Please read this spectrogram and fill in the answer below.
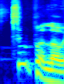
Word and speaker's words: Tupelo: name of it again tup T tup T Mike come on Mike was laughing at you about how you pronounced it I was and I was trying to look it up I was like what the hell what city did he say it's Tupelo M get it right you've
